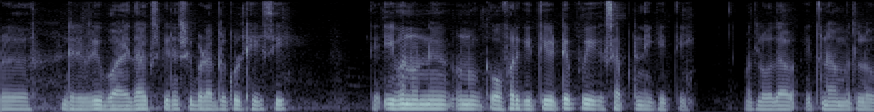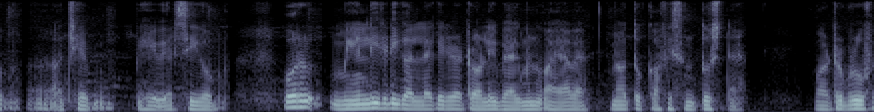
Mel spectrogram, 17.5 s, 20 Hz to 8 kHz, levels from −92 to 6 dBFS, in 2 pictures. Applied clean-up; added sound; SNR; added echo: none; none; none; none.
